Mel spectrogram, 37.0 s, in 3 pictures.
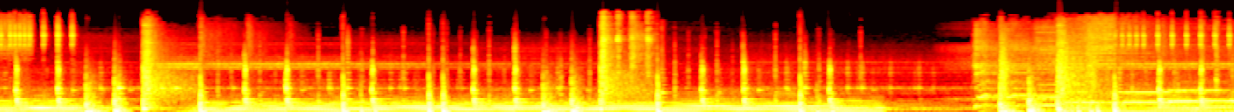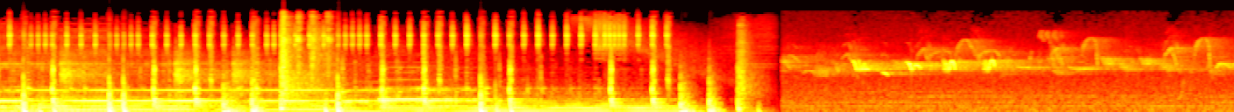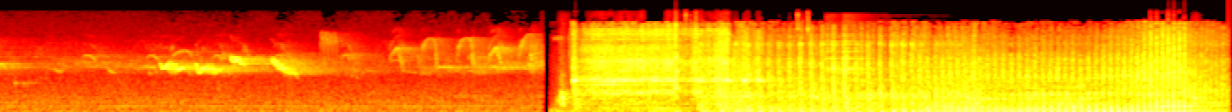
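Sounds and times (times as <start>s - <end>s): birds chirping: 20.2s - 30.2s
fast-pulsing mechanical rattle: 30.4s - 37.0s.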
